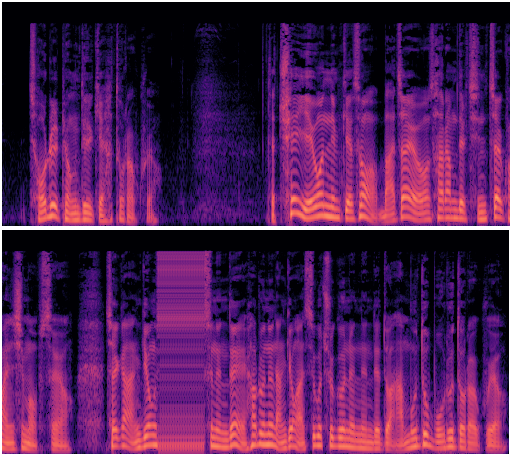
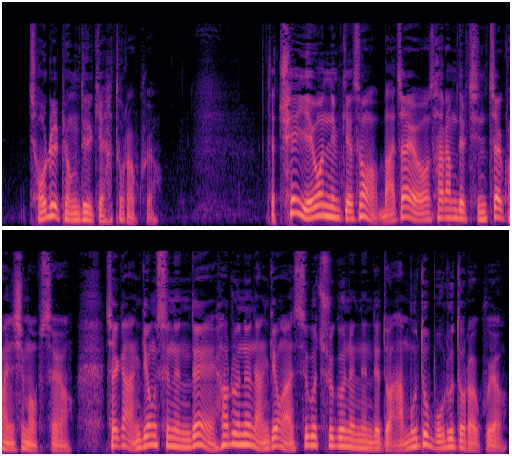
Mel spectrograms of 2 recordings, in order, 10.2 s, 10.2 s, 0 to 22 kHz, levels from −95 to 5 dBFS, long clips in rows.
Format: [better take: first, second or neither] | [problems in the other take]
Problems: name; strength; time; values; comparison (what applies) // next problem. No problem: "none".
second | audio freezing; at 6.5 s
